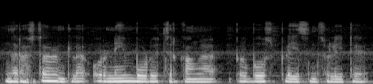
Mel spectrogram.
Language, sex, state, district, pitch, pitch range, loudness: Tamil, male, Tamil Nadu, Nilgiris, 130 Hz, 125-135 Hz, -15 LUFS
